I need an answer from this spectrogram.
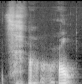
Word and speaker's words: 草: So 草.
